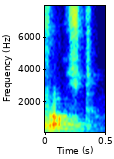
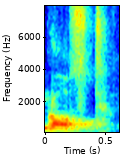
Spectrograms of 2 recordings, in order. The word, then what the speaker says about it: Proust: This was said by Joseph Proust. Clear about it? Now, several times you will see that you will hear that I'm saying PF mix. So, don't think that I'm not saying Proust properly.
